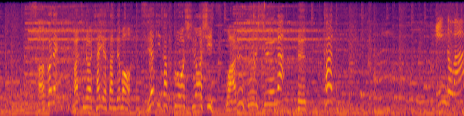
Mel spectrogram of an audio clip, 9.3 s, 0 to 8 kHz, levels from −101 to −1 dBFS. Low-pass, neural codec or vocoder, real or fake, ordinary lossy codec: 7.2 kHz; none; real; none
